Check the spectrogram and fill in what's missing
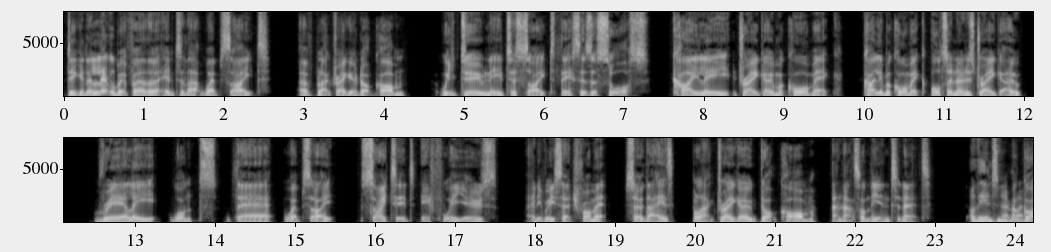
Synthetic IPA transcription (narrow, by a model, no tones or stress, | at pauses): d̥ɪɡɪɾəlɪtl̩ˠbɪtfɜːðəɹɪ̃ntuðəʔwɛb̥saɪt | ʔəvblak̚dɹeɪɡəʊdɒʔ̚kʰɒ̃m | widəniːd̚tʰəsaɪʔ̪ðɪsəzəsɔˑs | kʰaɪlidɹeɪɡəʊməkʰɔːmɪkʰː | aɪliməkʰɔːmɪkɔˑlˠsoʊnõʊ̃nəzdɹeɪɡəʊ | ɹɪəliwɒ̃ntsðəwɛb̥saɪt | saɪtʰɪdɪfwijʉːz̥ | ʔɛ̰ñiɹisɜˑt͡ʃfɹə̃mɪt̚ | soʊðətɪz | b̥lak̚dɹeɪɡəʊdɒʔkʰɒ̃mʔə̃nða̰tsn̩ðiɪ̃ntʰənɛt | əðiɪ̃ntənɛ̰ʔɹaɪɪɡɒ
